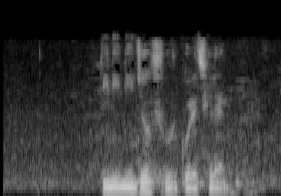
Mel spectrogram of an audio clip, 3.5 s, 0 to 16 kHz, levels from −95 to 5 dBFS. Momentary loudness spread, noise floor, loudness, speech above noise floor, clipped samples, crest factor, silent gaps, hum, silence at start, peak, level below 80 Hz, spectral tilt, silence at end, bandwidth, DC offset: 17 LU; -56 dBFS; -24 LUFS; 32 dB; under 0.1%; 18 dB; none; none; 1.25 s; -8 dBFS; -46 dBFS; -5.5 dB/octave; 0.35 s; 8.2 kHz; under 0.1%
